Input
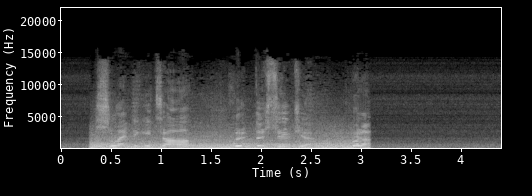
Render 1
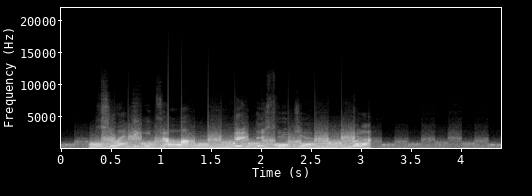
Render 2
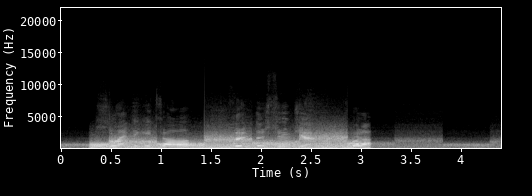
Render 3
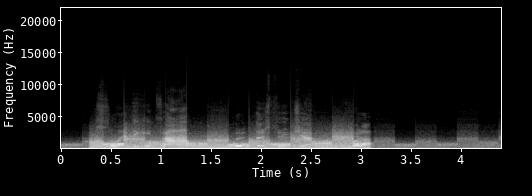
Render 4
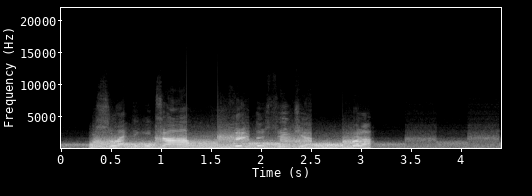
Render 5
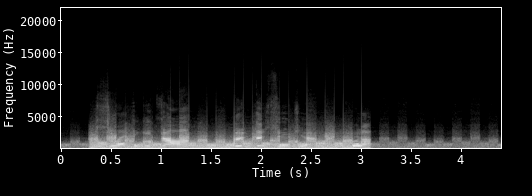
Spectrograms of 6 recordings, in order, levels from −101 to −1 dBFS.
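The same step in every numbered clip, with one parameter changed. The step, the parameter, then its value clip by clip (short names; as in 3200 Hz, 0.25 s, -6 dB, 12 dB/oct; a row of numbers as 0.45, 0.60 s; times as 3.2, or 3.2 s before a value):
stepped low-pass, rate: 7.5, 2.1, 4.8, 3.2, 11 Hz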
